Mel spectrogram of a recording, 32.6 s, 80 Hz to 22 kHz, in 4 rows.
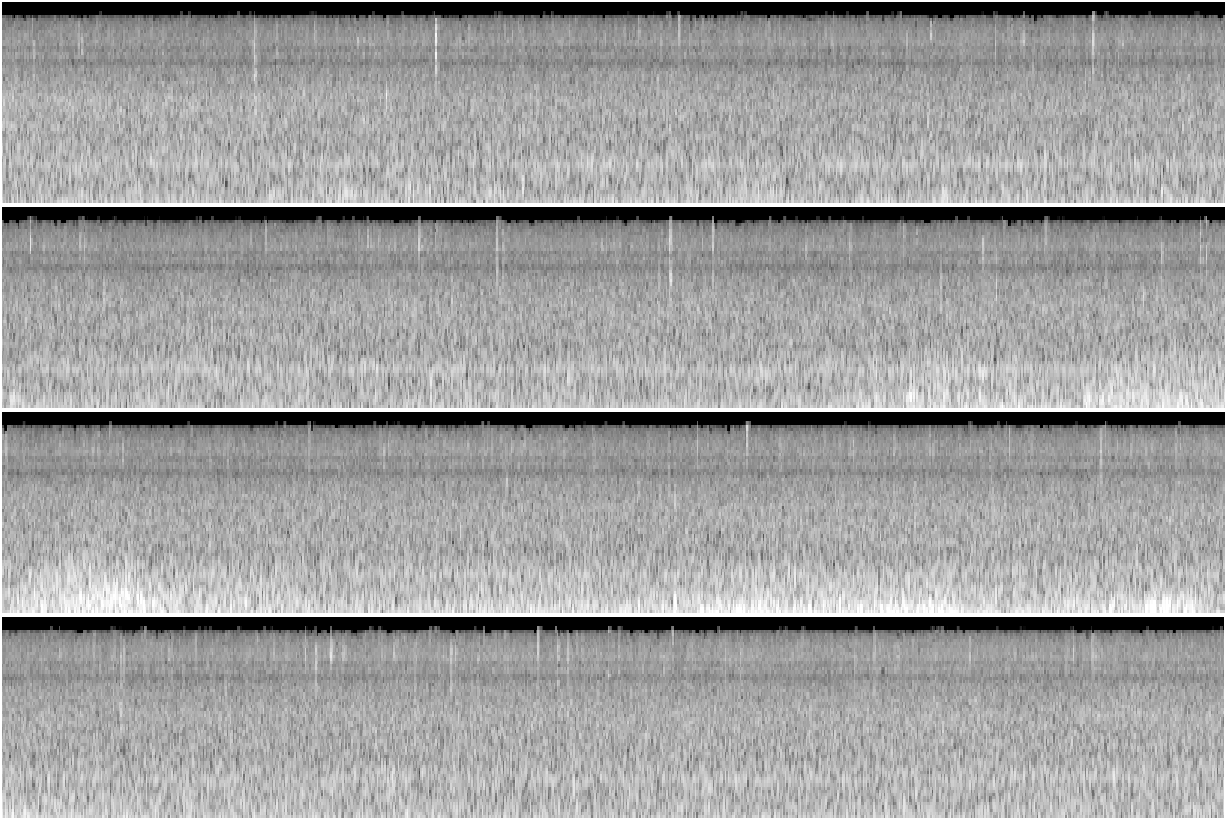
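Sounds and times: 
steady rain hiss in a storm: 0.0s - 32.5s
low rolling thunder rumble: 14.6s - 25.0s.

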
